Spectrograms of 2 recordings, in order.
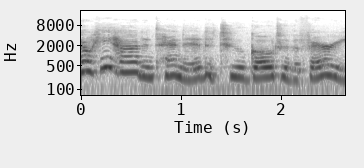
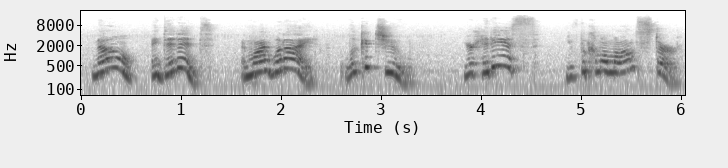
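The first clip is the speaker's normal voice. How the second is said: higher-pitched mock scorn; retold brother jeering at Hades, higher and pushing; scornful Zeus; 9 semitones higher, 3 dB louder than usual. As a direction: sneer the insults at him, pitched up. Zeus insults Hades in quarrel.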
